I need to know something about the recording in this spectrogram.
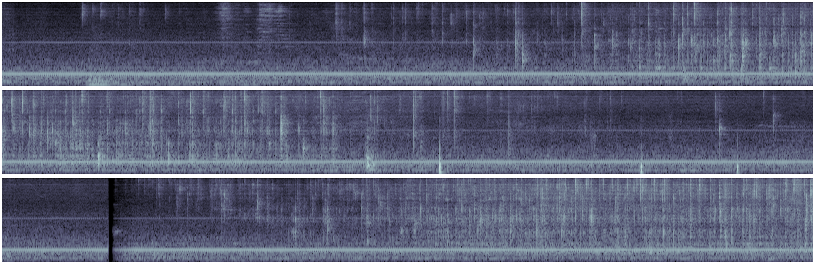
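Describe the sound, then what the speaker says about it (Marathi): Potato and sabudana papdi fry in hot oil, a soft continuous bubbling hiss with occasional crisp pops and clicks, fairly quiet and close, no speech. "आता मी तुम्हाला ही पापुडी तळून दाखवते आपलं तेल तापलेलं आहे"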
